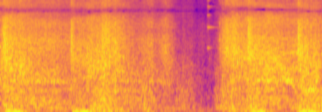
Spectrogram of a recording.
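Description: A magic bolt crackles and zaps.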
